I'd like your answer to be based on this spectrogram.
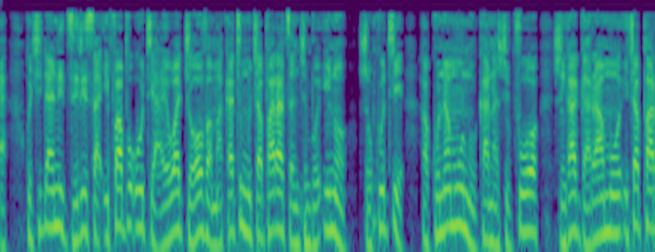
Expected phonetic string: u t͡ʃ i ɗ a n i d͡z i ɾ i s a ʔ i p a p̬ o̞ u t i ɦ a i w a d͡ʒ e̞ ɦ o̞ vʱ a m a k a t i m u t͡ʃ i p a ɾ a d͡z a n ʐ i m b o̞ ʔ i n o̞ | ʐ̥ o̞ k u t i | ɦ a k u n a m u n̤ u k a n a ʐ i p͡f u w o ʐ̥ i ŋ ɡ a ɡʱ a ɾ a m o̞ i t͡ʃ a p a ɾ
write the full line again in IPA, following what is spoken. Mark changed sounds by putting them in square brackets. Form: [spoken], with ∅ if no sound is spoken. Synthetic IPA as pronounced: u t͡ʃ i ɗ a n i d͡z i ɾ i s a ʔ i p a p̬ o̞ u t i ɦ a i w a d͡ʒ e̞ ɦ o̞ vʱ a m a k a t i m u t͡ʃ [a] p a ɾ a d͡z a n ʐ i m b o̞ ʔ i n o̞ | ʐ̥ o̞ k u t i | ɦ a k u n a m u n̤ u k a n a ʐ i p͡f u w o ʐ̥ i ŋ ɡ a ɡʱ a ɾ a m o̞ i t͡ʃ a p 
